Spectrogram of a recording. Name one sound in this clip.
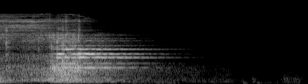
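A tablet game plays a bright shimmering chime that rings out and fades.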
